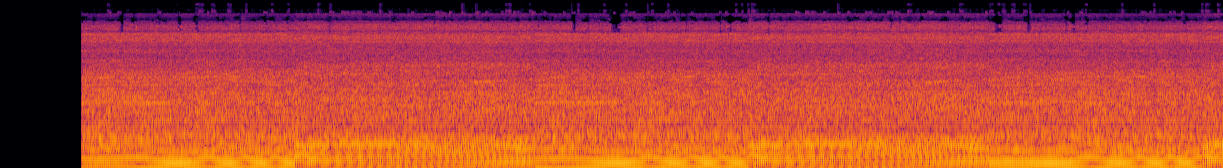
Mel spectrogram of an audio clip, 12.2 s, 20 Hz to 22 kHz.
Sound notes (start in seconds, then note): 0.8 engine revving - side-by-side comparison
